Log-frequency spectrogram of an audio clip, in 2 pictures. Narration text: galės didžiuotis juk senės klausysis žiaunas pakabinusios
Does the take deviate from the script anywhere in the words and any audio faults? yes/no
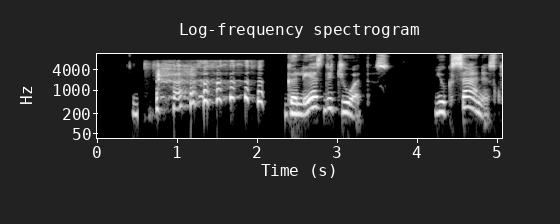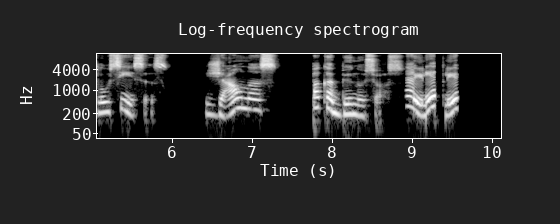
yes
